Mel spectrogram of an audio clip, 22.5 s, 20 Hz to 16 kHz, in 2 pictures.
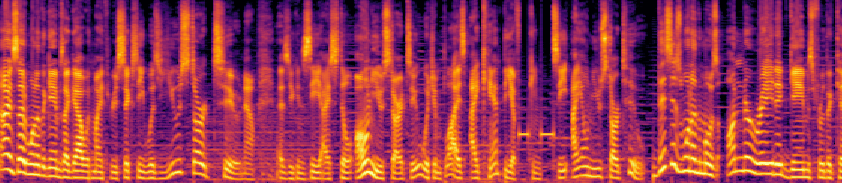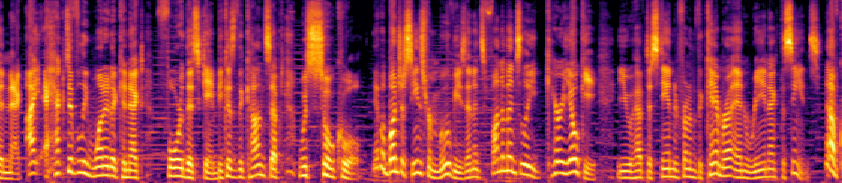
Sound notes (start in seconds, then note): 6.9 beep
